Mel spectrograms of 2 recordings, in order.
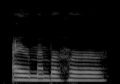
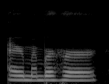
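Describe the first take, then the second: No difference in how they are said.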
